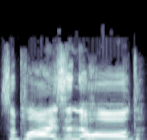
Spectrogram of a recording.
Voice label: on big ship, teengirl, voice

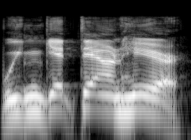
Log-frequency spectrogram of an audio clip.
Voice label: misc directional, voice; gambler

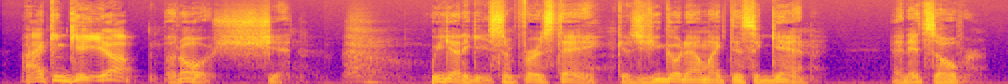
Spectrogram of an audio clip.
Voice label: revive critical friend, voice, biker; Left 4 Dead 2; survivor

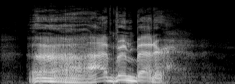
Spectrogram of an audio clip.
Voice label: getting revived, voice, biker; Left 4 Dead 2; left4dead2 dlc3; survivor

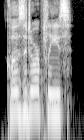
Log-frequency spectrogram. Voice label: close the door, teen girl; player; survivor; voice

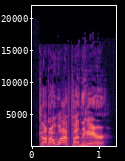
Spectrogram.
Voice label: spot weapons, survivor voice; Left 4 Dead 2; left4dead2 dlc3

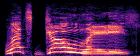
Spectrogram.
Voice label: hurry up, voice, biker

